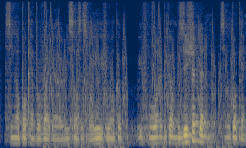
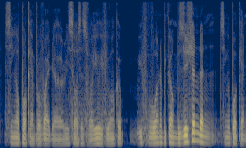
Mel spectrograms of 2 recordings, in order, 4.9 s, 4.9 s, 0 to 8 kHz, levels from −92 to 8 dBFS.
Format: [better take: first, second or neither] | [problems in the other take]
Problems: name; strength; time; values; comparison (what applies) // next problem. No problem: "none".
second | background sound (Scratching (performance technique)); 16 dB below the speech // room echo; dies away in 0.7 s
